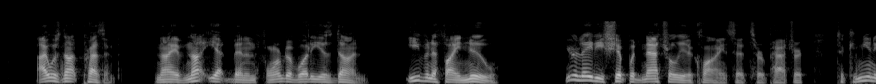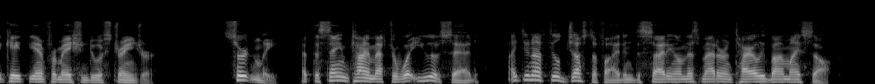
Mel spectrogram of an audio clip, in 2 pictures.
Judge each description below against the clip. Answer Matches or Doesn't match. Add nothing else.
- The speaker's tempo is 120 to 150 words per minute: Doesn't match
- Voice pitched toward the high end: Doesn't match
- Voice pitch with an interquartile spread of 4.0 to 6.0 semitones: Matches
